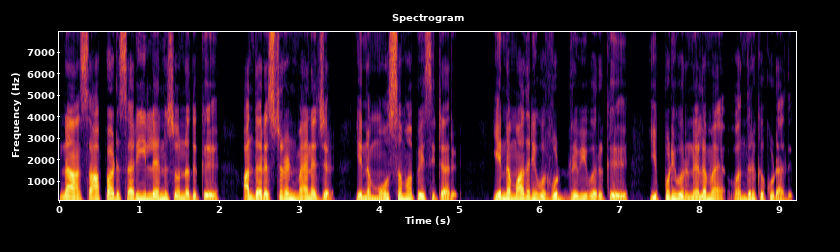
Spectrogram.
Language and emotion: Tamil, sad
